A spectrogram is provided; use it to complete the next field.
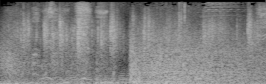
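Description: A loud explosion as a cannon is destroyed, with a sharp burst about halfway through, followed by a heavy rumbling boom and crackling debris that continue to the end.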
